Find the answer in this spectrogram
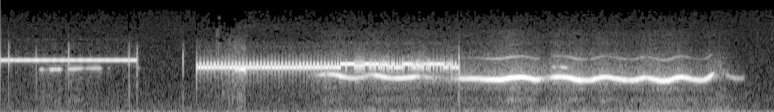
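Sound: person attempting to whistle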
